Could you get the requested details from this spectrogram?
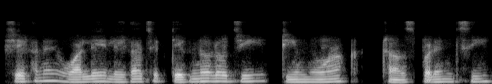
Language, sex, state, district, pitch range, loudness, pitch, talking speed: Bengali, male, Odisha, Nuapada, 115-140 Hz, -19 LUFS, 130 Hz, 120 wpm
